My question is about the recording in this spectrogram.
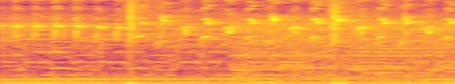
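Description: Lovebird chattering in quick, unbroken runs of short high chirps, the continuous 'konslet' song that lovebird keepers prize. Background music with a steady beat about once a second plays over it.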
